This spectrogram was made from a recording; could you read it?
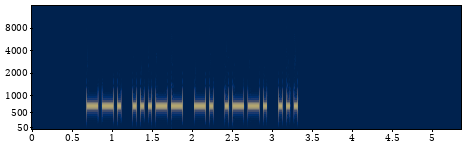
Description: Morse code, heard as a keyed tone, about 25 wpm, 700 Hz. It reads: G3NPS
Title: DXCC-100 Call Signs - 5 Characters - 25wpm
